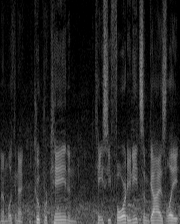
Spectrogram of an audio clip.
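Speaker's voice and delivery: normal talking voice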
